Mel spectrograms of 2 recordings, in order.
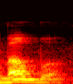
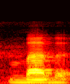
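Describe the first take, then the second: First: The vowel is heavy and rounded. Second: The vowel is light and thin. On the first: The speaker calls it wrong. "bukan bob" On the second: The speaker calls it right. "suara ke bawah, tidak menuju ke atas"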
